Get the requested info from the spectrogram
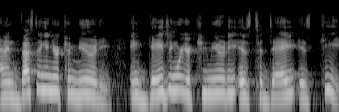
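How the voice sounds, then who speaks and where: A man with an American accent speaks in an animated tone at a high pitch, with ordinary pitch variation. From US, Pittsburgh, Pennsylvania. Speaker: keynote speaker. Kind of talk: conference keynote talk. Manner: fast.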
